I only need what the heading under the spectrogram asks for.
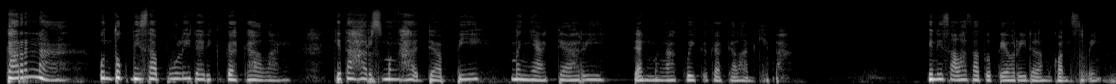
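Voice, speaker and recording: A woman, preaching and counseling in a lively sermon style. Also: medium pitch, normal speed, husky, no room sound. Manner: lively, acts out quoted voices. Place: church.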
